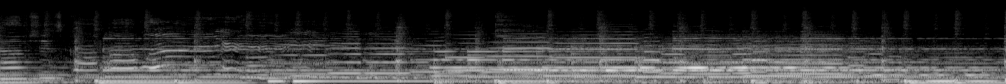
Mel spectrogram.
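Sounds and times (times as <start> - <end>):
bass: 0.0 - 10.0
jazz band playing: 0.0 - 10.0
trumpet line: 2.7 - 10.0.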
